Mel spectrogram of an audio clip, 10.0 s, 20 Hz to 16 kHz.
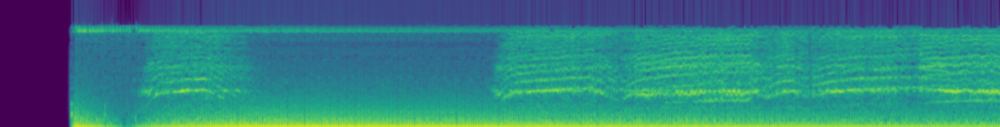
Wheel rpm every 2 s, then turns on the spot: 0, 40, 10, 90, 140.
none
